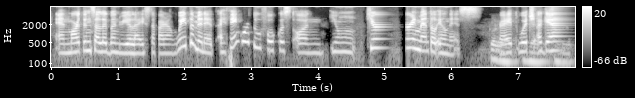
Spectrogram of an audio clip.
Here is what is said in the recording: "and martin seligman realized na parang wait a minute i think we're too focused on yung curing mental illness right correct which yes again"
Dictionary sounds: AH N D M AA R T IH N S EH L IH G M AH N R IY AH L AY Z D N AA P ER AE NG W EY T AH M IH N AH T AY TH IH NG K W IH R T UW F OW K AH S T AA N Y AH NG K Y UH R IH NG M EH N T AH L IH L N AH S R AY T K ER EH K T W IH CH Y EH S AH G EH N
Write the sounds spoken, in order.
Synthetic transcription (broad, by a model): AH N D M AA R T IH N S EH L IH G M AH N R IY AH L AY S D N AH P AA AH NG W EY T AH M IH N AH T AY TH IH NG K W IH R T UW F OW K AH S T AA N Y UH NG K Y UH R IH NG M EH N T AH L IH L N AH S R AY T T W IH CH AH G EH N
